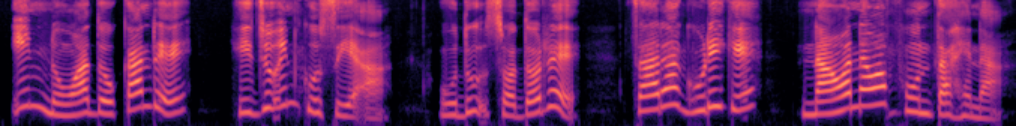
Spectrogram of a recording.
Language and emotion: Santali, happy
